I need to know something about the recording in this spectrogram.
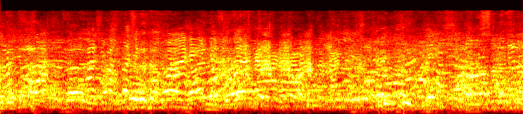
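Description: A crowd of men and women chatters and laughs loudly.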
